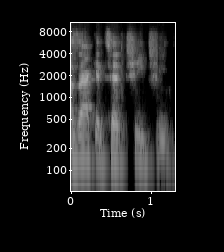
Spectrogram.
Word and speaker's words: Zacatechichi: Talia Zacatechichi.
